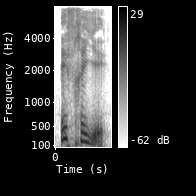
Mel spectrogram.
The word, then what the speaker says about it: effrayé: Effrayé. Okay, remember, double F, so you open the E, so E, effrayé. And here you get this frayé, effrayé.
